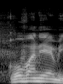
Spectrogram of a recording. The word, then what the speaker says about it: Rovaniemi: Viele Grüße aus Rovaniemi. Ich hoffe, ich habe es richtig, ja, ausgesprochen. – Rovaniemi, ja.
